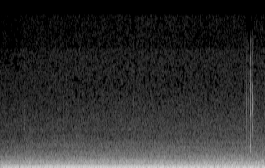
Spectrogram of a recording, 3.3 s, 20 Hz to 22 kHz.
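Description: A Ford F150 with the 5.0L Coyote V8 tows a heavy trailer up a 6% grade in third gear. The engine gives a loud, steady, droning hum inside the cab, with no voices.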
